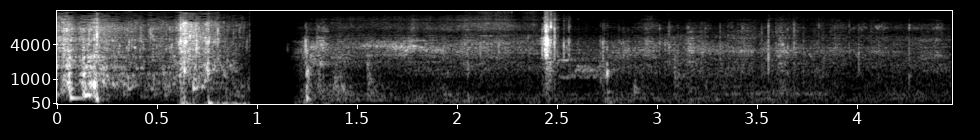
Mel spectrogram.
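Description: Largemouth bass released back into the pond, splashing at the surface for about a second. The sound then cuts off abruptly and gives way to faint background noise with one sharp click.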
